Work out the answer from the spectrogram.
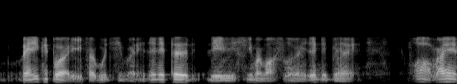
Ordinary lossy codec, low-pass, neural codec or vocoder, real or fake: none; 3.6 kHz; codec, 16 kHz, 2 kbps, FreqCodec, larger model; fake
